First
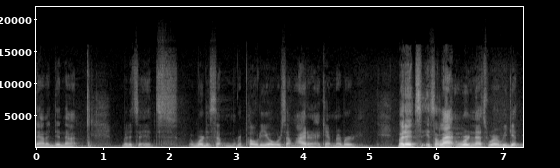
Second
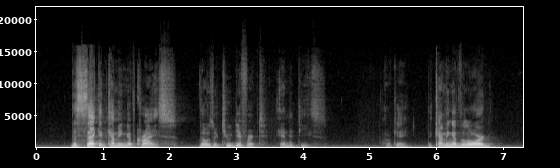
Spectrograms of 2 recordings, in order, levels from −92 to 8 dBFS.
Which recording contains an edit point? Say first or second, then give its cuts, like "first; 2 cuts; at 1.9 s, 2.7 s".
first; 1 cut; at 3.0 s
